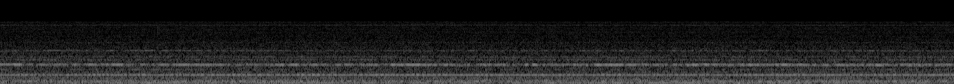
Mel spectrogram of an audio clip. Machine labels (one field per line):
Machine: fan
